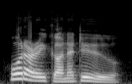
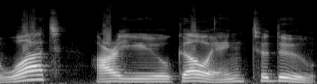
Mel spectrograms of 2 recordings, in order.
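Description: First: It is said fast, with reduced forms. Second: It is said slowly, every word full.

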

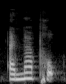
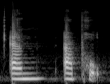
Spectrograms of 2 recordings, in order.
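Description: First: The n runs straight into the next vowel. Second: The two words are said separately.

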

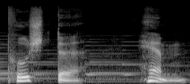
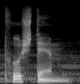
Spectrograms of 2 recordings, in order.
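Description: First: The h sound of him is pronounced. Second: The h sound is dropped, linking the words.

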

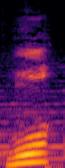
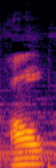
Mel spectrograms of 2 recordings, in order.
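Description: First: A w sound comes before the o. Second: The vowel glides from a to o. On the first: "窝在哦这个单元音前面加了一个声母呜" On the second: "一个是由啊过渡到了哦"

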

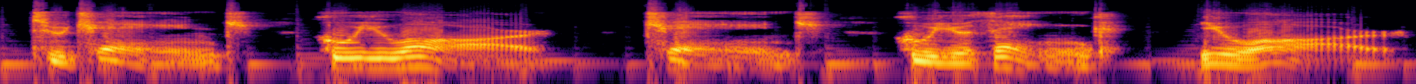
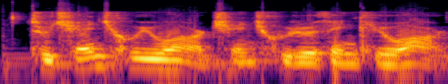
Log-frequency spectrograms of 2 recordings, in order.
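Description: First: The sentence is spoken at a moderate speed. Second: The sentence is spoken very fast in one breath.

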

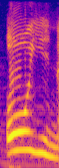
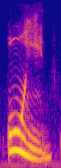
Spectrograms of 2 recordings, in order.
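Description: First: It is split into two separate sounds. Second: It is blended into one single sound. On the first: The speaker calls it wrong. "不要读o in 啊，不是两个音" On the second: The speaker calls it right. "是一个音"

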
